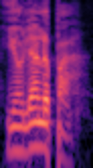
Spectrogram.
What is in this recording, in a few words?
"yofañ lwpa", Apatani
